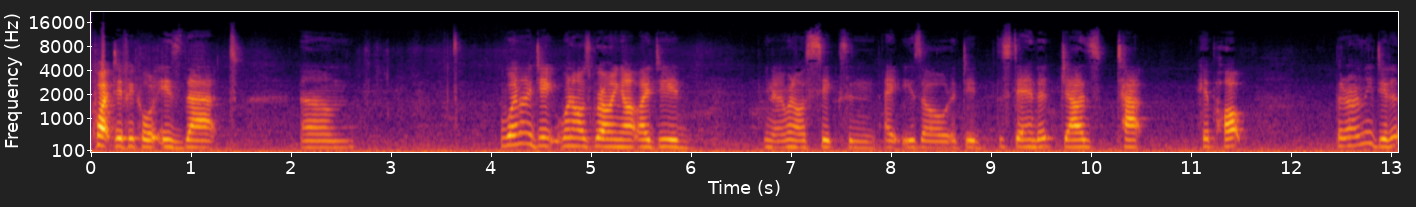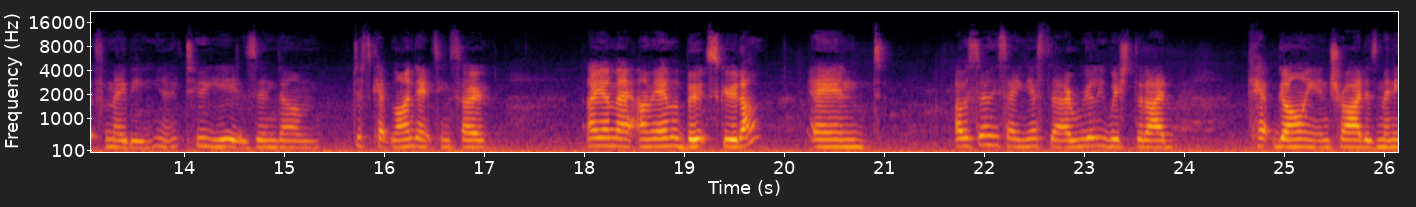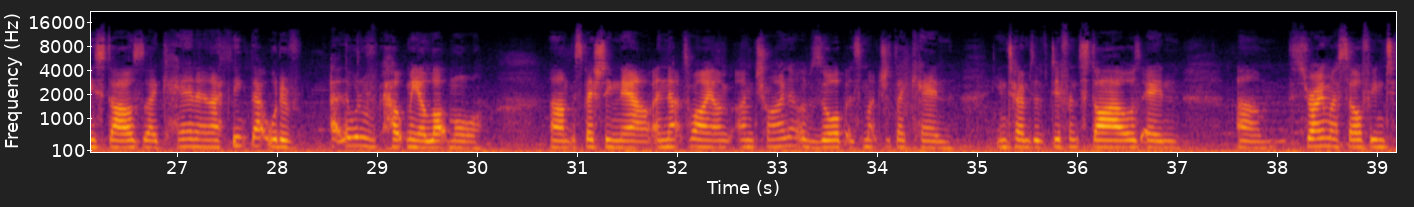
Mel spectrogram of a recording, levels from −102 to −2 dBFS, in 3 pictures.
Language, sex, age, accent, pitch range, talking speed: English, female, 20-39, Australian, 190-210 Hz, 185 wpm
